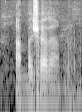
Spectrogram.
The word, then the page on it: ambaixada: Catalan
